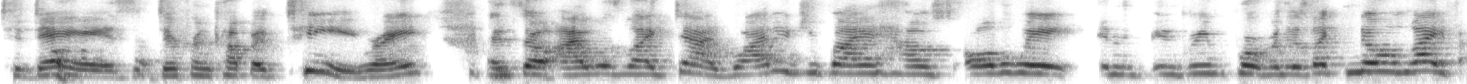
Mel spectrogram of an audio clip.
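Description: A woman, a restaurant owner chatting in an interview, enthusiastic and full of "you know" fillers. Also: on the high side. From Brooklyn, New York. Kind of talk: casual interview chat.

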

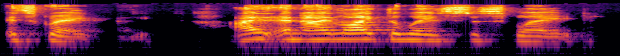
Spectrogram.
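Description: A woman's voice: mid-range voice, moderate pace, sharp tone. A middle-aged woman author raised in New York, answering interview questions in a conversational way with frequent restarts. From born in New Mexico, raised in New York.

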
